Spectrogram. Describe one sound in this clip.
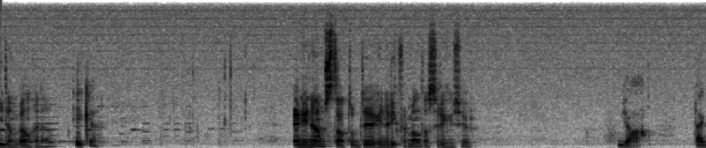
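An elderly woman speaks calmly and haltingly into a close microphone.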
